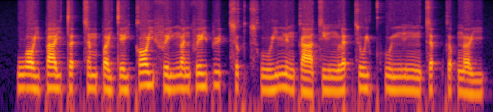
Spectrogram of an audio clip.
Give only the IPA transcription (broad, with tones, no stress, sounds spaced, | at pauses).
w ɔː˨˩ j p aː˨ j t̪ ɐ˨ t̚ t͡s ɐ˨ m p ɐ˨˩ j t̪ e˨ j k ɔː˥ j f e˨˧ j ŋ ɐ˧ n f e˥ j p yː˥ t̚ s ʊ˧ k̚ t͡sʰ uː˨˥ j n̪ ɪ˨ ŋ k aː˨˩ t͡s iː˨ ŋ l ɐ˥ t̚ s uː˧ j kʷʰ e˧ j ŋ iː˧ ŋ ɪ˨ ŋ t͡s ɐ˥ p̚ k ɐ˧ p̚ ŋ ɐ˨ j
